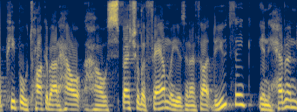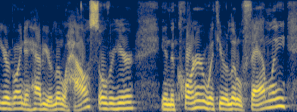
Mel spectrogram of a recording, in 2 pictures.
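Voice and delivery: usual speaking voice

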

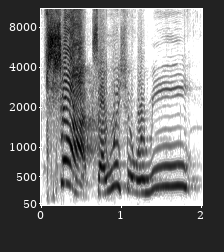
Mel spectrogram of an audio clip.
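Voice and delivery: high-pitched, hammed-up wishful onlooker; mock envious crowd. Preacher playing the crowd talking to Zacchaeus, mock envy. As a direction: draw it out in playful, wistful envy. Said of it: "The crowd said".

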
